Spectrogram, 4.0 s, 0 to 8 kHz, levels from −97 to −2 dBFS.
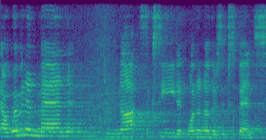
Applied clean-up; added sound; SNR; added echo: none; Engine; 20 dB; reverberation time 2.2 s.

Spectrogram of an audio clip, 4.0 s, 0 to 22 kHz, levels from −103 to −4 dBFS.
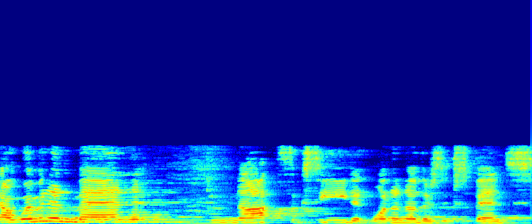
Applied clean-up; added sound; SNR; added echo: classical method WPE with log-MMSE.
